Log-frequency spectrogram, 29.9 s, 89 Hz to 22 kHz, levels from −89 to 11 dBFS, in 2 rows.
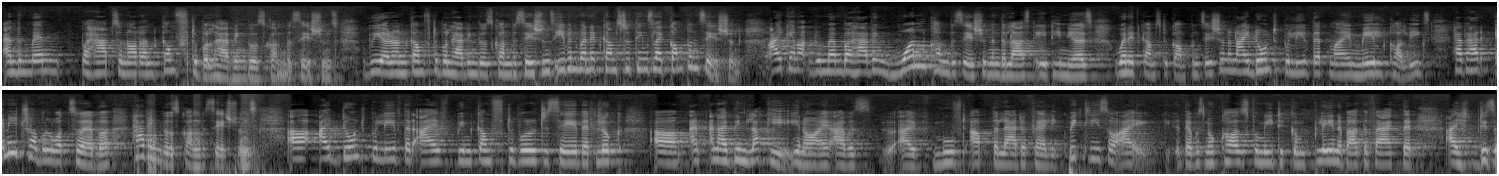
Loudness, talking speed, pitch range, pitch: -26 LUFS, 205 wpm, 185-235 Hz, 210 Hz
